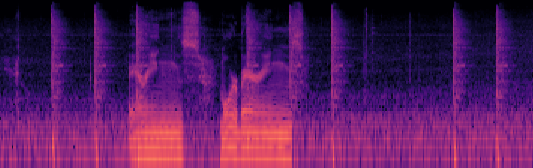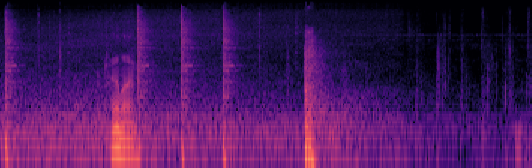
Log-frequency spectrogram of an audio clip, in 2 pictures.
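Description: Hammer strikes ring out while vehicles are repaired in the survival game Plains of Pain, sharp isolated knocks spaced irregularly among clicks and footsteps, with a man muttering briefly now and then.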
